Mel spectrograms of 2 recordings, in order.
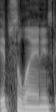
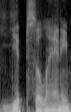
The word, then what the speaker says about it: Ypsilanti: And Ypsilanti's got a little tricky spelling. It's spelled with a Y. It looks like Ypsilanti, but it's Ypsilanti.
